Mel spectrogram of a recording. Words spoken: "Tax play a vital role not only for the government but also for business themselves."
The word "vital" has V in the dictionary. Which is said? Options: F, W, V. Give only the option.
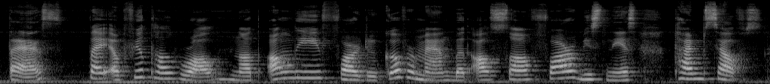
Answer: F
